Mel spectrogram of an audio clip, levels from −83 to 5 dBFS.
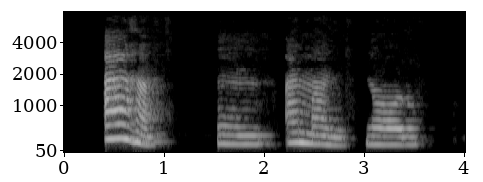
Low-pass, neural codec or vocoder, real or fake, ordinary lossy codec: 7.2 kHz; none; real; none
